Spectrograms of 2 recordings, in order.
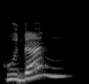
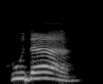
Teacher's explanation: As such, in these examples, you can see the words are ending with a fathatain, but whether the alif is written at the end or not, we will still stop by changing the noon sakina hidden in tanween into an alif, and the word hudan upon stopping will be recited as huda. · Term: Waqf bil Ibdaal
